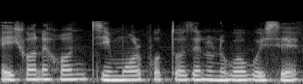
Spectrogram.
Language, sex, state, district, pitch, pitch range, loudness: Assamese, female, Assam, Kamrup Metropolitan, 210 Hz, 200-225 Hz, -12 LUFS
